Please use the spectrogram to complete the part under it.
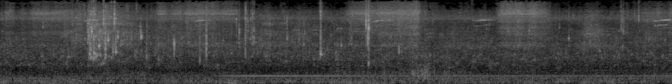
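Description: A gloved hand splashes and sloshes in shallow water.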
